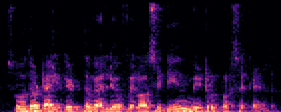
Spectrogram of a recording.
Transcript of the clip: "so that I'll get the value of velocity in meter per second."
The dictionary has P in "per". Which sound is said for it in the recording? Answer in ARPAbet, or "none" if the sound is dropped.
P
